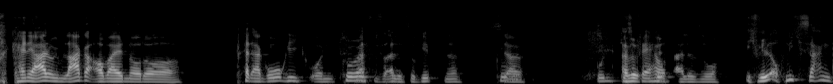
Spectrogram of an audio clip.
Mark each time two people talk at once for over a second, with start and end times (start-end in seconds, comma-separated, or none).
none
